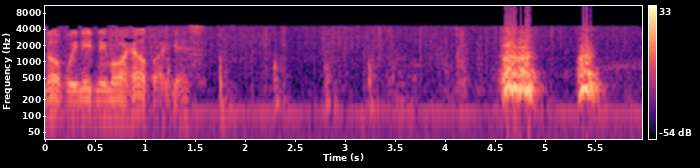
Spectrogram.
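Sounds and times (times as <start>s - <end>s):
speech: 0.0s - 2.4s
faint steady hum: 0.0s - 5.9s
dog barking: 4.5s - 5.7s.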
